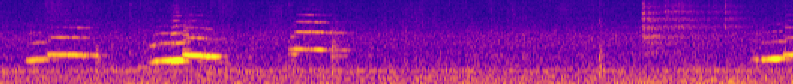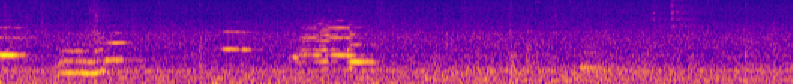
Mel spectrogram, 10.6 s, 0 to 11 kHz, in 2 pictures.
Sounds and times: Escelator noises 0.0 - 2.4
Escelator noises 4.8 - 9.4

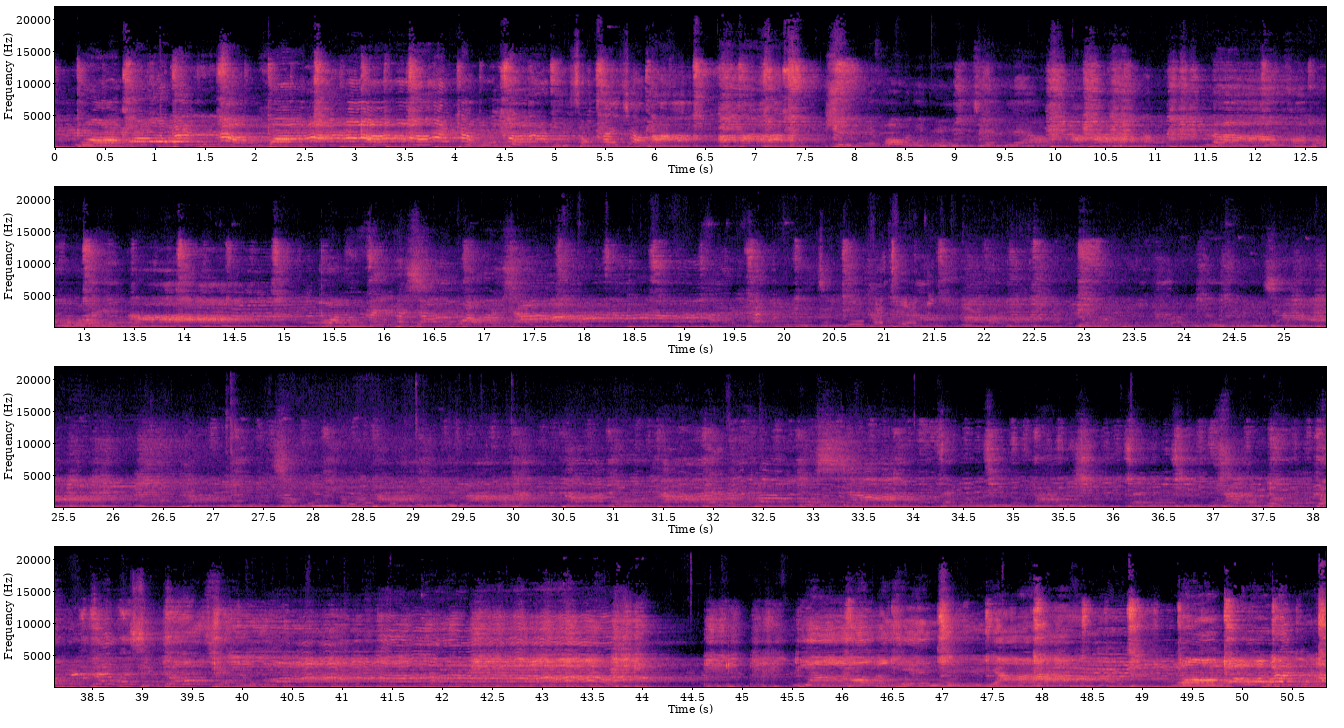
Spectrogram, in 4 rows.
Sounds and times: Walking around in the park 0.0 - 50.8
Traffic Sound 15.2 - 33.5

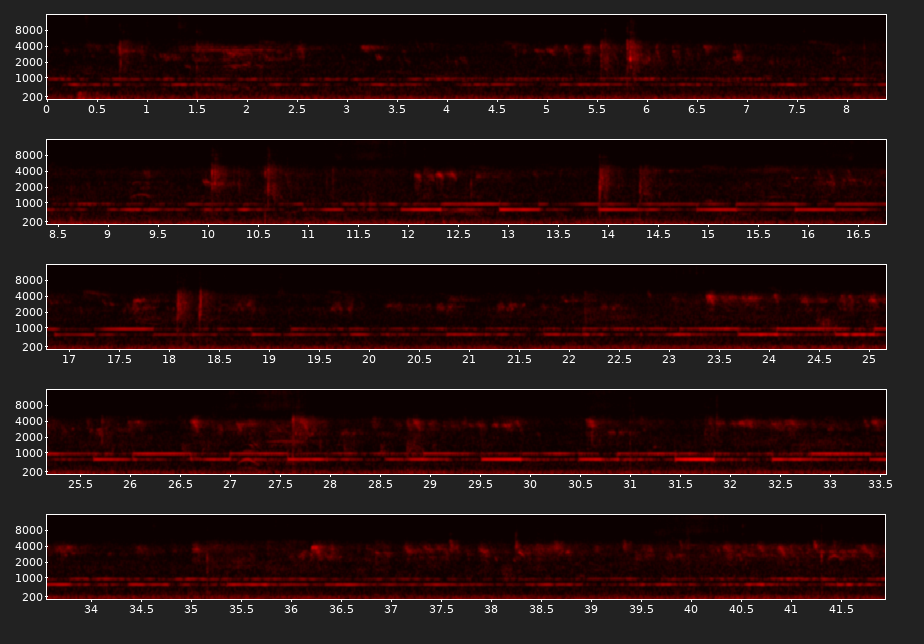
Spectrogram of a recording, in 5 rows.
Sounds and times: ambulance 0.0 - 41.9
Birds sound 11.9 - 12.9

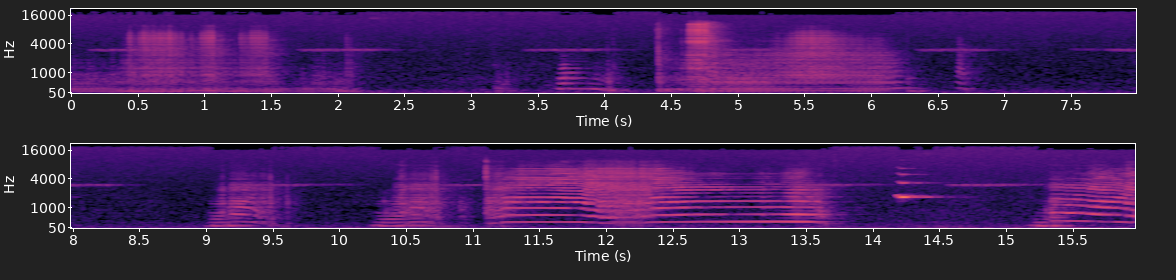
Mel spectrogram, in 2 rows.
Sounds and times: creaking with wooden doors 0.0 - 2.4
creaking with wooden doors 3.2 - 6.9
cricket outside 6.4 - 8.4
creaking with wooden doors 9.0 - 14.6
creaking with wooden doors 15.2 - 15.9

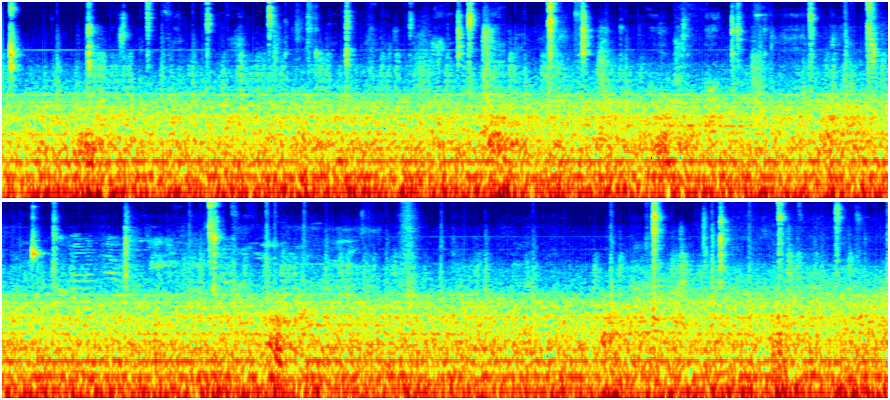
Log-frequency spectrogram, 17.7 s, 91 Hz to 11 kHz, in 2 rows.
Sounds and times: train engine 0.0 - 17.7

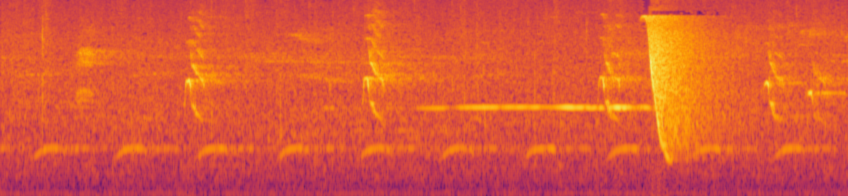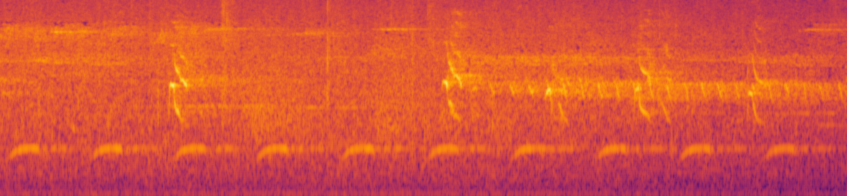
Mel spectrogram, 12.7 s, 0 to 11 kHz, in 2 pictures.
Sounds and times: whip birds 4.8 - 5.6

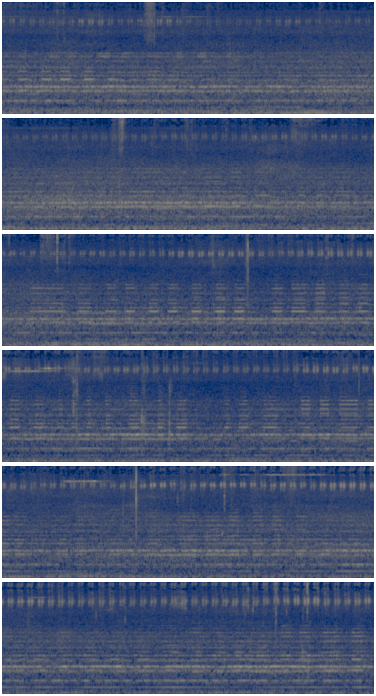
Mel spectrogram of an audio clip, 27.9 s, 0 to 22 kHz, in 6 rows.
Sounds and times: motorcade passes with horns blaring 0.0 - 27.9
traffic 0.0 - 27.9

